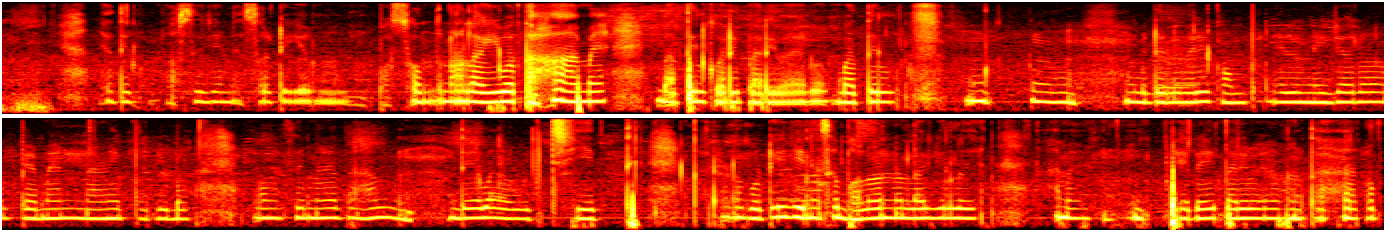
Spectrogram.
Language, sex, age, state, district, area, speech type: Odia, female, 18-30, Odisha, Balangir, urban, spontaneous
